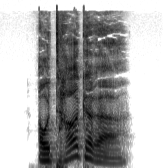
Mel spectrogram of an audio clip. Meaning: inflection of autark: 1. strong/mixed nominative masculine singular comparative degree 2. strong genitive/dative feminine singular comparative degree 3. strong genitive plural comparative degree
- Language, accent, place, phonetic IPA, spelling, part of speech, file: German, Germany, Berlin, [aʊ̯ˈtaʁkəʁɐ], autarkerer, adjective, De-autarkerer.ogg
